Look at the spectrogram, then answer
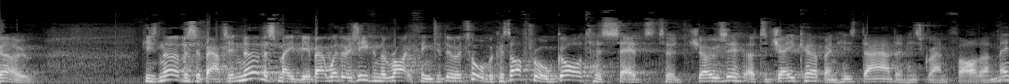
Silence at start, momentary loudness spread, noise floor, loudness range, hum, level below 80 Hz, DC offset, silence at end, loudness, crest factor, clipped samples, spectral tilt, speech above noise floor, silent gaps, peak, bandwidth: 0 s; 9 LU; -35 dBFS; 2 LU; none; -48 dBFS; under 0.1%; 0 s; -14 LUFS; 14 dB; under 0.1%; -5 dB/octave; 21 dB; none; 0 dBFS; 13.5 kHz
